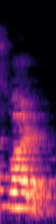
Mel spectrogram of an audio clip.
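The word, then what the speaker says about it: sword: यहाँ पे दोस्तों अगला हमारा है स्वर्ड। तो स्वर्ड में दोस्तों हम यहाँ पे सीधा स्वर्ड पढ़ रहे हैं। यहाँ पे दोनों उदाहरण में हमें डब्ल्यू का कोई उच्चारण नहीं करना पड़ रहा है दोस्तों।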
